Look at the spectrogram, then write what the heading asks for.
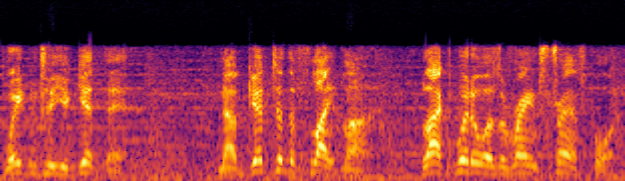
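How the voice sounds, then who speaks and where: An actor playing an authoritative, strategic commander giving a brisk briefing in a video game cutscene. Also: male voice, fairly high pitch, lively intonation, close to an everyday voice. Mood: brisk, commanding. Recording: muffled game audio under loud music.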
